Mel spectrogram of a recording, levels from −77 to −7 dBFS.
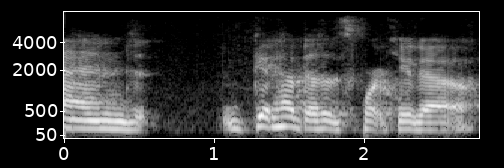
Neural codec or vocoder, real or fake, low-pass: vocoder, 22.05 kHz, 80 mel bands, Vocos; fake; 7.2 kHz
